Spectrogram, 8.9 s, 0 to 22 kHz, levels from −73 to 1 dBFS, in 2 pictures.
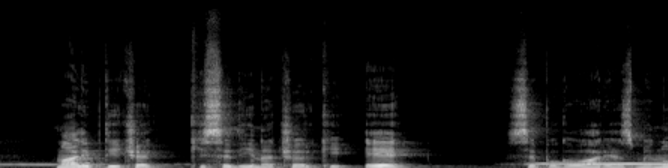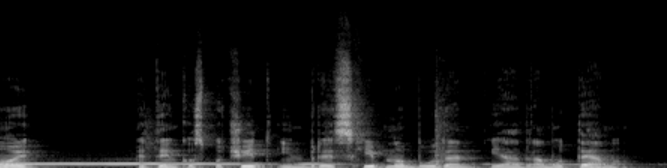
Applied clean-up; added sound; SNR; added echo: none; Wind; 9 dB; none.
